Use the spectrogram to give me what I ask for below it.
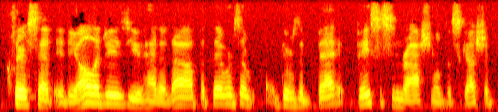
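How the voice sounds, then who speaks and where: A middle-aged man, an academic, speaking discursively and thoughtfully in a conversational interview, with hesitant, measured phrasing. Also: medium pitch, animated, darkish tone. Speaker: university academic being interviewed. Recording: dull, roomy, echoey sound.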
